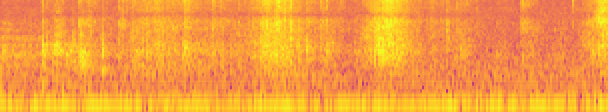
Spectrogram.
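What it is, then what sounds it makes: Dry, crispy houseplant leaves. Dried-out houseplant leaves, left unwatered for about a week, are handled and give a quiet, dry crispy crunching and crinkling. Several bright bursts of crackle stand out over a steady low hum, showing the leaves have gone crispy.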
